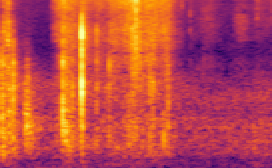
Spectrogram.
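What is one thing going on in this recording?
A hand rubs and smooths a sheet of paper flat.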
